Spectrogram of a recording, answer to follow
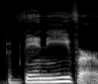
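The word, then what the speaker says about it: Vannevar: has the same it's viniver which took me forever I said that wrong but no this is like it rhymes with Beaver that's how you it's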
